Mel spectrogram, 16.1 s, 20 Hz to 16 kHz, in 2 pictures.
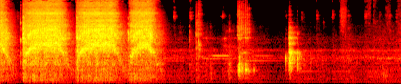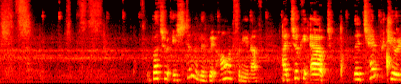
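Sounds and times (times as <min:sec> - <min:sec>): food processor whirring: 0:00.0 - 0:03.4.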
